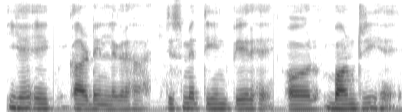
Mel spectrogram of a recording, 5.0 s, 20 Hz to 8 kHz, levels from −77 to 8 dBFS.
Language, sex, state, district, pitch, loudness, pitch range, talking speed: Hindi, male, Bihar, Kishanganj, 125 Hz, -25 LUFS, 120-135 Hz, 165 wpm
